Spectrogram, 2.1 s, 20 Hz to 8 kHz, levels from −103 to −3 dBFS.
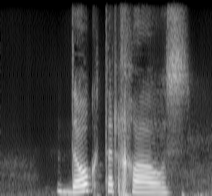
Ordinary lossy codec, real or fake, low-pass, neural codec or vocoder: none; fake; none; codec, 16 kHz, 1 kbps, X-Codec, HuBERT features, trained on balanced general audio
